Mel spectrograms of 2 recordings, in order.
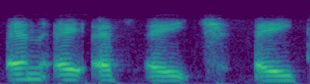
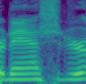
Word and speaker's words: Nashater: We have a lot of Oklahomies listening that I guarantee you if they try to spell that, we're going to get it wrong. Well, maybe the name is Nashater.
